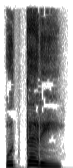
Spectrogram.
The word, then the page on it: ಊದರೆ: Kannada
